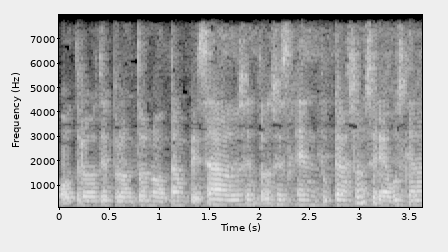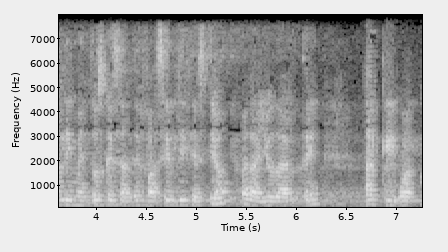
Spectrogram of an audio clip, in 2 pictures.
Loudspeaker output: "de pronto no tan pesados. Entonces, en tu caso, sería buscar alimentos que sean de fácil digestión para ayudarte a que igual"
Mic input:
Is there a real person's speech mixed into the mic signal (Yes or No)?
No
